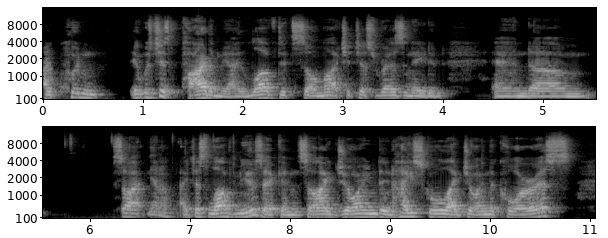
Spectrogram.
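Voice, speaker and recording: This is a man with an American accent and an ordinary speaking voice. He moves at a moderate pace with ordinary pitch variation. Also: medium pitch for a man. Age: 60s. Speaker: songwriter. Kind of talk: interview.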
